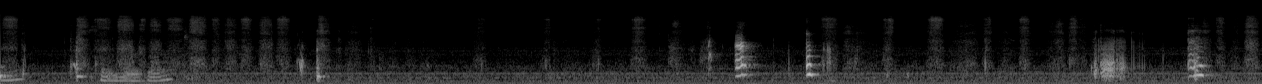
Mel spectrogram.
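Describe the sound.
A baby strains with his mouth closed after a bath, tongue between his lips, producing short pressed grunts and nasal snorts in several separate bursts spread over quiet stretches with a low steady hum.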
